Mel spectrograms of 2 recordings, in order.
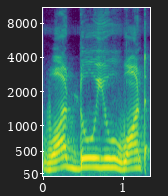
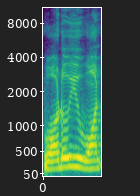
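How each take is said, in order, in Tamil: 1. ஒவ்வொரு சொல்லும் முழுசா, கவனமா சொல்லப்படுது. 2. சொற்கள் அமெரிக்க பாணியில ஒண்ணோட ஒண்ணு சேர்ந்து ஓடுது. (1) "அப்படின்னு கேட்கணும்னு அவசியம் இல்ல" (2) "கொஞ்சம் ஸ்டைலா இருக்கும். அமெரிக்கன் இங்கிலீஷ்ல அப்படிதான் பேசுவாங்க"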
